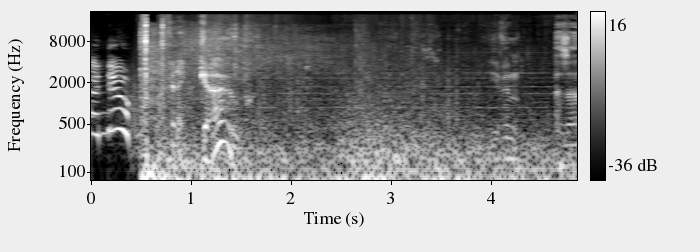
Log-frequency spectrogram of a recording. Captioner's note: explosion rumbling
